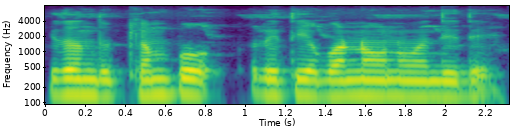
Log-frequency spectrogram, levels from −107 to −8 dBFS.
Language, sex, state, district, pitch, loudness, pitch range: Kannada, male, Karnataka, Koppal, 140 Hz, -18 LUFS, 135-145 Hz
